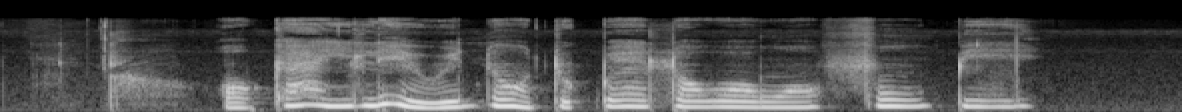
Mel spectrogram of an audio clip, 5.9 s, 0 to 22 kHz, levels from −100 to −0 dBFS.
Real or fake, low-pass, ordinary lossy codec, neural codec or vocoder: real; 10.8 kHz; none; none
